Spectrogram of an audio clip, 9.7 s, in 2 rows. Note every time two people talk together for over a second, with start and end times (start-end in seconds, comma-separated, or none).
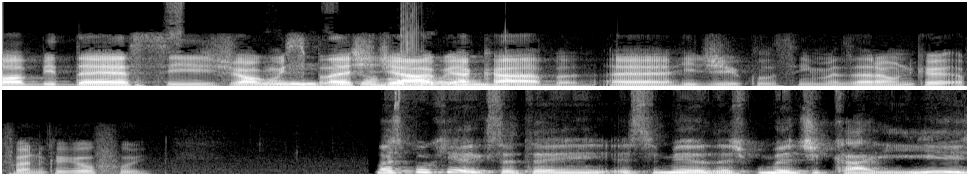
1.3-2.7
